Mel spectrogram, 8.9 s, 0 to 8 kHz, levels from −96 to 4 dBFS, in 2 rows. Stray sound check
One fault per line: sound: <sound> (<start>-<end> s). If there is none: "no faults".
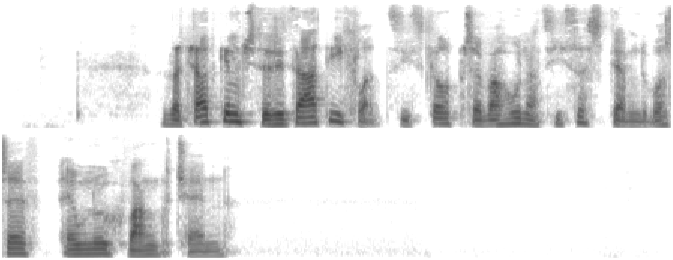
no faults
